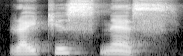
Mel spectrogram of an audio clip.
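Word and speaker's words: righteousness: यहाँ पे जो स्टेरिक लेटर एच है वो साइलेंट लेटर होगा और इसको प्रोनाउंस करेंगे राइटियसनेस, नेकी, हक, ठीक है, इसका मतलब होता है नेकी, हक।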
